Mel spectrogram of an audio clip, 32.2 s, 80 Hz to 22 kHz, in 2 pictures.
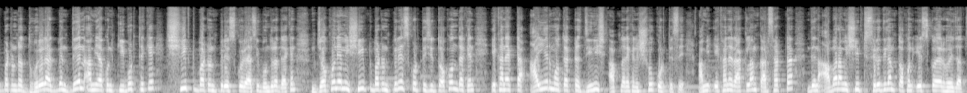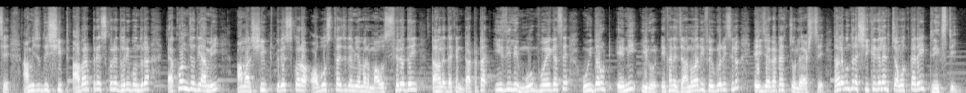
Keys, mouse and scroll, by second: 29.1 click.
